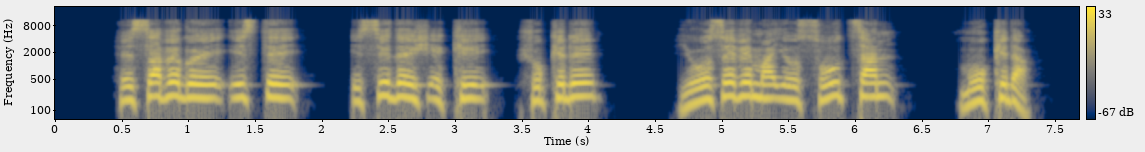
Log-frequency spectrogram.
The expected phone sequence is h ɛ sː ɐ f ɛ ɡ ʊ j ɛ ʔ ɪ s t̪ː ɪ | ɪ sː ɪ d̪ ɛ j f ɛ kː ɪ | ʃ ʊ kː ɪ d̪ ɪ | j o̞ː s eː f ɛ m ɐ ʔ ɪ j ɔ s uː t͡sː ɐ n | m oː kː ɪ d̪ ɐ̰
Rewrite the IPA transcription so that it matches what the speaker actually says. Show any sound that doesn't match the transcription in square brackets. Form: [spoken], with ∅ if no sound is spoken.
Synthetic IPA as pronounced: h ɛ sː ɐ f ɛ ɡ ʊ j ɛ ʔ ɪ s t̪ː ɪ | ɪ sː ɪ d̪ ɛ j [ʃ] ɛ kː ɪ | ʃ ʊ kː ɪ d̪ ɪ | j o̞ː s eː f ɛ m ɐ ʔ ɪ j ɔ s uː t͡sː ɐ n | m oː kː ɪ d̪ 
